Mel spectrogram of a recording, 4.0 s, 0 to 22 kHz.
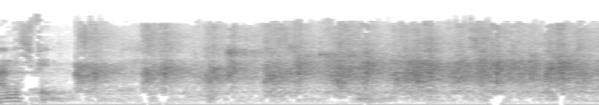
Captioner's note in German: Beifall CDU und BÜNDNIS 90/DIE GRÜNEN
